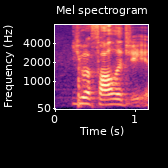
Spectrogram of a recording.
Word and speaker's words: ufology: There's also UFOology. – Oh. I think it's... Ufology is how you say it.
